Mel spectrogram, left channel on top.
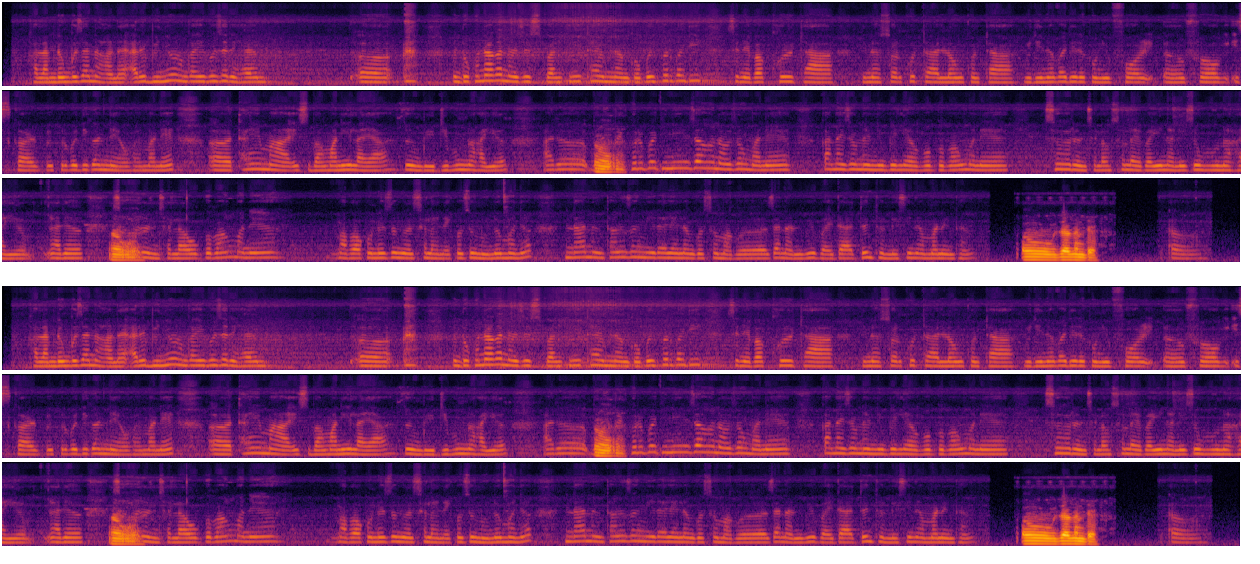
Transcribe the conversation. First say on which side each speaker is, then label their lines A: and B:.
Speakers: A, on the right; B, on the right.
A: खालामदोंबो जानो हानाय आरो बिनि अनगायैबो जेरैहाय ओ दख'ना गाननायाव जेसेबांखिनि थाइम नांगौ बैफोरबायदि जेनेबा कुर्था बिदिनो सर कुरटा लं कुरटा बिदिनो बायदि रोखोमनि फल ओ फ्रक इस कार्ड बेफोरबायदि गाननायावहाय माने ओ थाइमा एसेबां मानि लाया जों बिदि बुंनो हायो। आरो माने
B: औ
A: बेफोरबायदिनि जाहोनाव जों माने गाननाय जोमनायनि बेलायावबो गोबां माने सोहोर ओनसोलाव सोलायबाय होननानै जों बुंनो हायो आरो
B: औ
A: सोहोर
B: औ
A: ओनसोल लाव गोबां माने माबाखौनो जोङो सोलायनायखौ जों नुनो मोनो दा नोंथां जोंनि रायलायनांगौ समाबो जानानै फैबाय दा दोनथ'नोसै नामा नोंथां?
B: औ जागोन दे
A: औ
